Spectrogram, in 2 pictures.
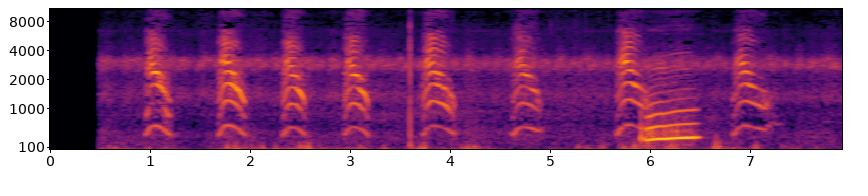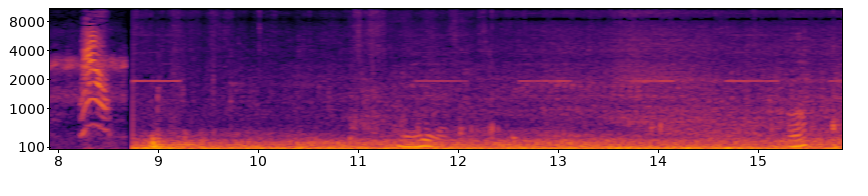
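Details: Rescued kittens, found crying after falling into a dark drain or after crying for hours in bushes: high, arching meows repeated about every half second for eight seconds, one longer louder cry near the end, then steady rumbling noise.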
